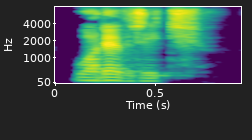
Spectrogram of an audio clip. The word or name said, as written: lodevric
